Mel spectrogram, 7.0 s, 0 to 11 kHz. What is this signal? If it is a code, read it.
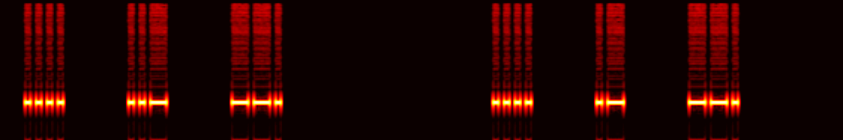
Morse code, heard as a keyed tone, about 27 wpm, spaced as for 12 wpm, 800 Hz. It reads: HUG HAG
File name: Spaced Alphas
